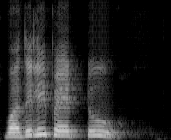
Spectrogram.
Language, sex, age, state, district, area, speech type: Telugu, female, 45-60, Andhra Pradesh, Guntur, urban, read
